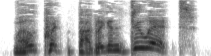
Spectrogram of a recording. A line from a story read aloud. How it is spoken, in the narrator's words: She snapped, frustrated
